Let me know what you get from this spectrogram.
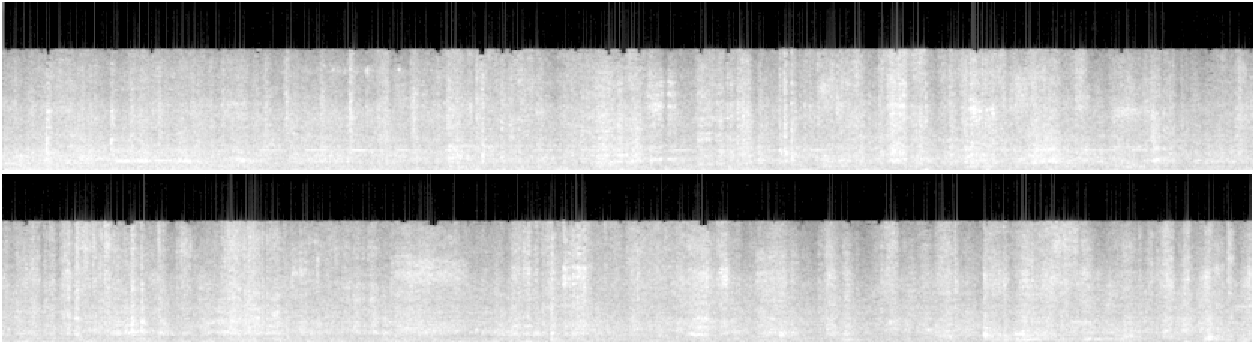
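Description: Tank cars of a CN freight train rolling past, their steel wheels running on the rails with a steady rolling noise and repeated clicks over the rail joints.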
